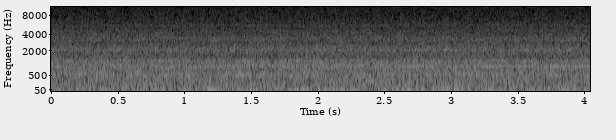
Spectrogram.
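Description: Steady, even hiss of room tone and recording noise, with no distinct sound events.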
